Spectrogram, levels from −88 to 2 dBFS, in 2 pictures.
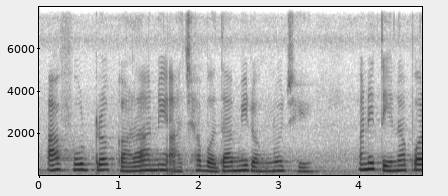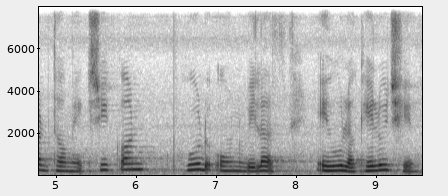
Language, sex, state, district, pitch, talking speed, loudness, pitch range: Gujarati, female, Gujarat, Valsad, 225 Hz, 120 wpm, -16 LUFS, 210-255 Hz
